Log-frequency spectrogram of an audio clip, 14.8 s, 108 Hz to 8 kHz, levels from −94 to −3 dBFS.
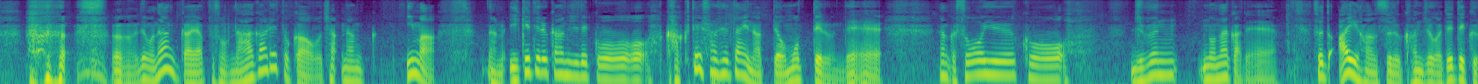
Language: Japanese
